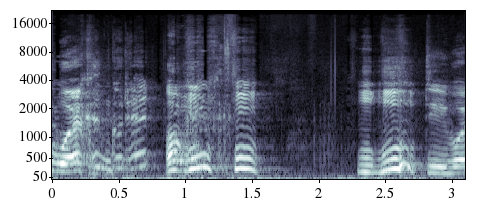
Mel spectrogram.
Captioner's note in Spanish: hrmph hmm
